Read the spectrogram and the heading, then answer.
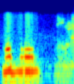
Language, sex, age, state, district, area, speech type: Nepali, female, 18-30, West Bengal, Alipurduar, urban, conversation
